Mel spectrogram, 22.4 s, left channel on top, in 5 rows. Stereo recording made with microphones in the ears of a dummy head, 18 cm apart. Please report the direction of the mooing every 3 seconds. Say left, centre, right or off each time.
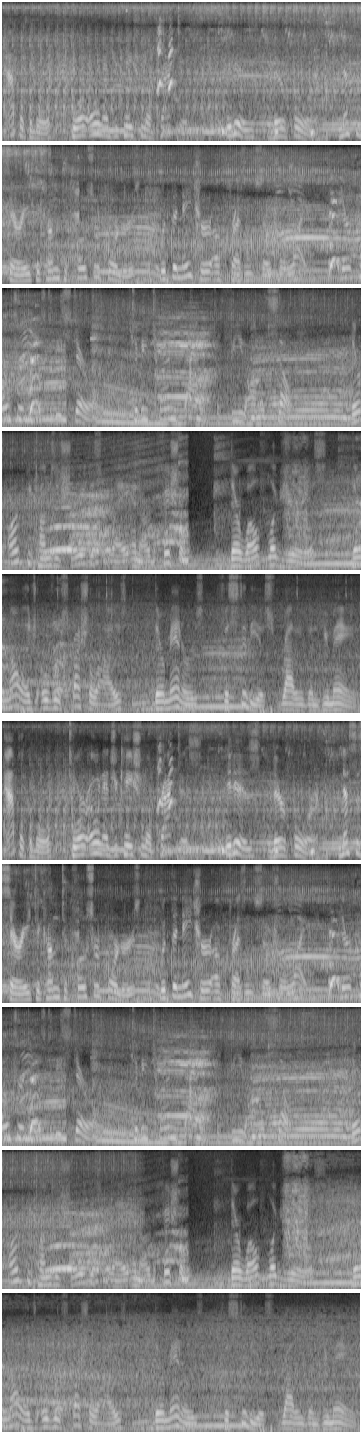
left, left, left, left, centre, left, left, left.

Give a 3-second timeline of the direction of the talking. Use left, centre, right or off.
right, right, centre, left, left, left, left, left.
